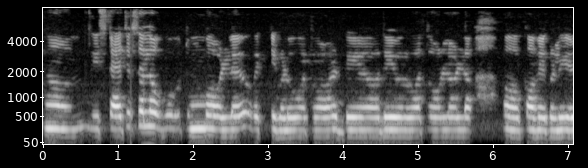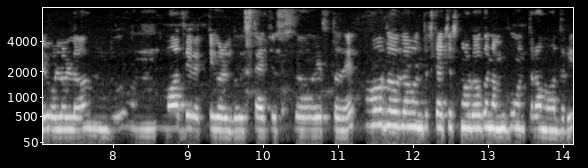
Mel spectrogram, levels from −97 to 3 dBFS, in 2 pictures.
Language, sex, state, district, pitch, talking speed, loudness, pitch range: Kannada, female, Karnataka, Dakshina Kannada, 245 Hz, 125 wpm, -16 LUFS, 240-265 Hz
